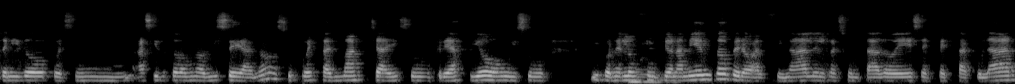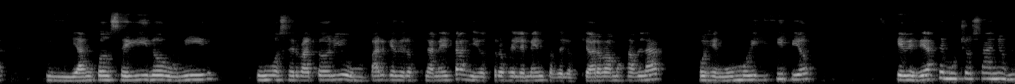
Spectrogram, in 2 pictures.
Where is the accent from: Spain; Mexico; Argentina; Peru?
Spain; Chiclana de la Frontera, Andalusia; Hoy estoy en Chiclana, ¿eh? Estoy como en el cuartel general. Es de donde soy y hoy me encuentro en casa, en Chiclana, en casa.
